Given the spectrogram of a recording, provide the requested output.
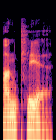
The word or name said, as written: unclear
